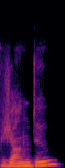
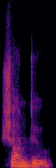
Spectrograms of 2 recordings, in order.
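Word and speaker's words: Shangdu: So this land of bliss, this Shangri-La, is also known to the West as Xanadu, which is the westernized pronunciation of Zhangdu, as marked on this map.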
